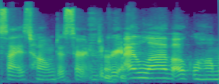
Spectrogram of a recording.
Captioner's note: laugh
